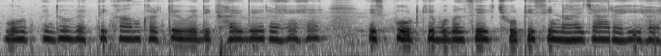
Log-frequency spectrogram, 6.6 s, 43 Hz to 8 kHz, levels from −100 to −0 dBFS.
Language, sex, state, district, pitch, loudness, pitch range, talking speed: Hindi, male, Uttar Pradesh, Varanasi, 210 Hz, -16 LUFS, 200-220 Hz, 200 wpm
